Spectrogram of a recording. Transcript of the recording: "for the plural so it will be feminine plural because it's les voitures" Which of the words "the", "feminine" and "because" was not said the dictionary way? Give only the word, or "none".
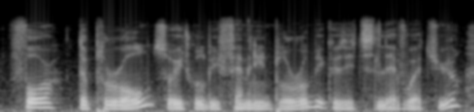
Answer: none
